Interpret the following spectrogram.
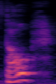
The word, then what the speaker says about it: tau: symbol called a stub this is called as tau t a u that is how it is pronounced as so tau is equal to force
